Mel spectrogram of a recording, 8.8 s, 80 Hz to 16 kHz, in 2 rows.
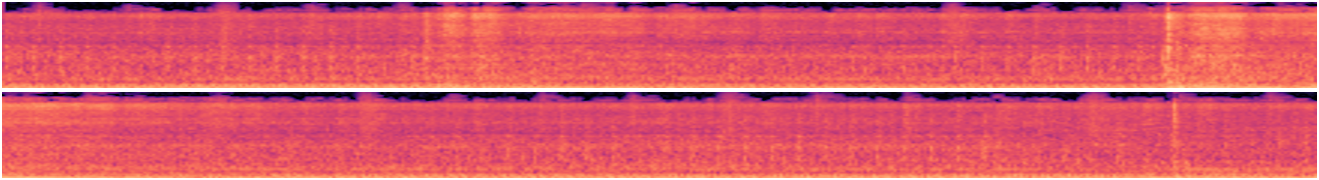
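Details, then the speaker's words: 1978 Ford Mustang 2.3, first extended run in decades after an aluminum radiator install: steady, even idle sitting noticeably too high. The cause is not yet found, and the high idle may make it run hotter. "I'll be idling too high. I gotta idle this thing down some."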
